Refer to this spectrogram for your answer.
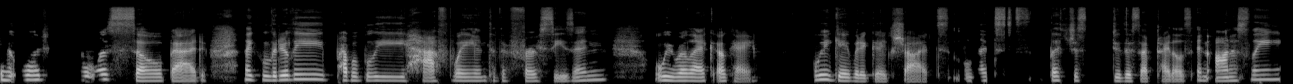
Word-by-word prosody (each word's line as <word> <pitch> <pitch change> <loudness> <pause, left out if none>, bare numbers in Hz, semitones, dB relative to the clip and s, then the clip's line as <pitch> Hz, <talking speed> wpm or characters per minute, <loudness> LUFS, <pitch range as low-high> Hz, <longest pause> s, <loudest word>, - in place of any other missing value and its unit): it 200 -2 +1
was 215 0 +2 0.4
it 195 - -1
was 235 0 +3
so 165 0 +3
bad. 80 +1 +3 0.4
Like, 215 -1 +2
literally, 225 +4 +3
probably 180 -3 0
halfway 170 0 +2
into 175 +1 -6
the 165 0 -11
1st 155 0 -3
season, 190 - -4 0.5
we 190 -1 +4
were 175 0 +4
like, 170 -1 +2
"Okay. 160 0 +1 0.6
We 225 +1 +3
gave 165 -5 +1
it 150 - +3
a - - +1
good 70 - -5
shot. - - -1 0.4
Let's - - -6 0.2
let's 190 0 +1
just 175 0 -5 0.2
do 160 - -1
the 155 - +1
subtitles." 75 - -1
And, - - -1
honestly 220 +8 +2
180 Hz, 150 wpm, -25 LUFS, 165-210 Hz, 0.6 s, we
